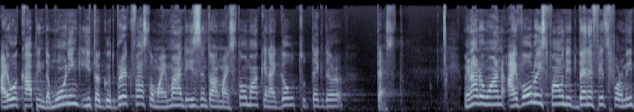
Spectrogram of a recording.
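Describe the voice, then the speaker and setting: High male voice, ordinary in its pitch variation. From Romania. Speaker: pastor. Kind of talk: sermon. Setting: church. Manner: halting.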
